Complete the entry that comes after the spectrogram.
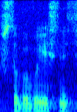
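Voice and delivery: normal talking voice

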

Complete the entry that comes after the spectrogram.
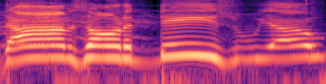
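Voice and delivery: very loud, put-on Baltimore street accent. Telling a story, the speaker acts out a line in a Baltimore street accent. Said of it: "I fucking brushed up on my Baltimore accent".

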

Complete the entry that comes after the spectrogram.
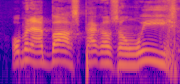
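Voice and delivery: put-on Cajun accent. Retelling a pizza delivery, quoting the customer at his family reunion: imitating Beans's Cajun accent. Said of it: "sounded Cajun".

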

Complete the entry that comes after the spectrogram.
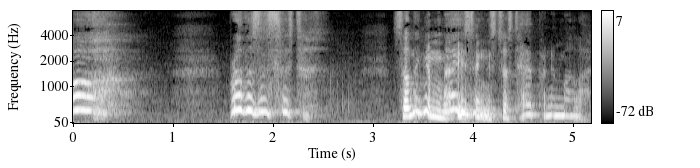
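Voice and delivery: weepy, blubbering, tearful crying voice. Acting out an imagined churchgoer standing up on Sunday before the church, mock crying. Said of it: "gets up and he's crying".

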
